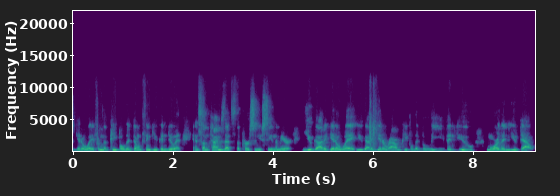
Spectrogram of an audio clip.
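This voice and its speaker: Husky-voiced American man giving a pep talk. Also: mid-range voice, dull audio. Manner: energetic, repetitive, coaching. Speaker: motivational speaker.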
